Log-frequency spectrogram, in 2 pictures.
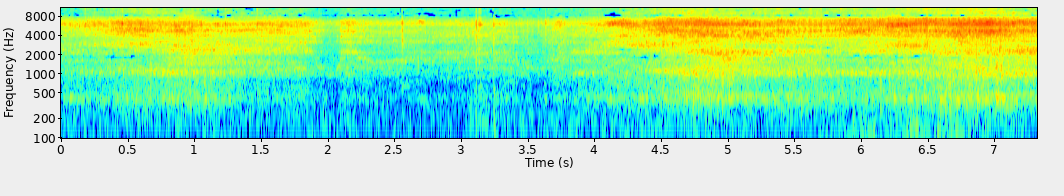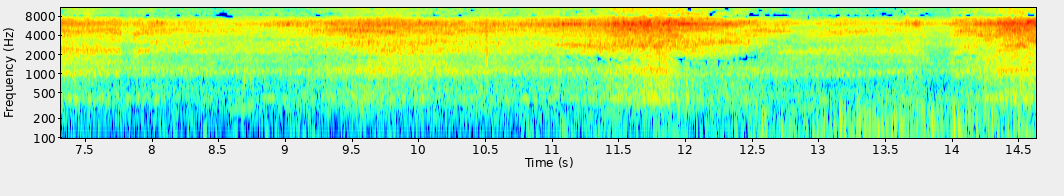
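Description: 1:14-scale HSP Wild Wind rally RC car with a brushless electric motor driving through snow: the motor runs and the tyres churn and spin through the snow, getting louder and softer in several swells as the car turns and passes.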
